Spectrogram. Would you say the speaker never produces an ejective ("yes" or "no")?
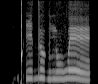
no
